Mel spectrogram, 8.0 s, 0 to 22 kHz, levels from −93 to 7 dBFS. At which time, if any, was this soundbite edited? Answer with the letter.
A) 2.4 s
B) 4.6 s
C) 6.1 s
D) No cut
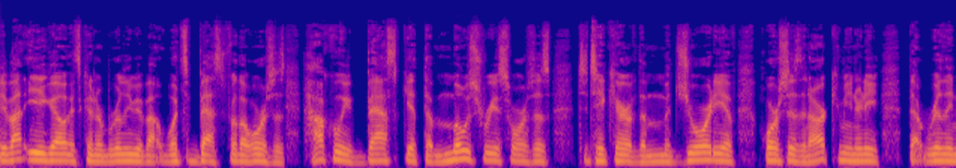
A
